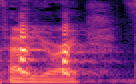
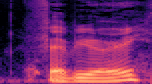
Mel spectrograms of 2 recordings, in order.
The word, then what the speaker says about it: February: How do how do you say the month? February. Yeah, right, right. – There's an R in there. But I some know. people say February. I mean, that messes with me.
